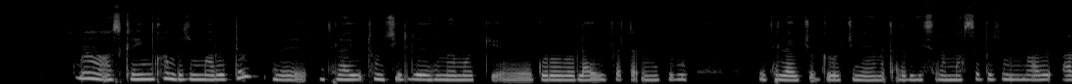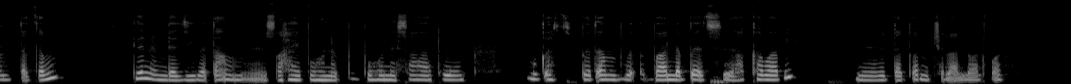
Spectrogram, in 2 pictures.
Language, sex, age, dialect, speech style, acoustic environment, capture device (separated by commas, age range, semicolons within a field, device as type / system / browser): Amharic, female, 25-34, Ethiopia - Addis Ababa, excited; happy, silence, mobile / Linux / Chrome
